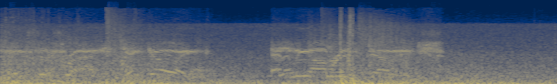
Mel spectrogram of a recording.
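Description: Tank cannon shots in World of Tanks gameplay from a Conqueror heavy tank, several booming blasts mixed with game sounds, partly under someone talking.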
